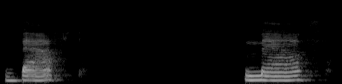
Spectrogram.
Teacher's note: in the final position it's voiceless like bath math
